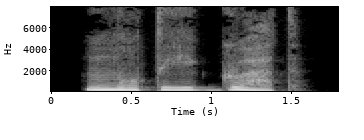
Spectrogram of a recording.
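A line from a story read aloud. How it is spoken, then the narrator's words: Hoarse, frustrated whisper. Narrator (Russian): Сипло, сгорая от неудовлетворенного желания, прошептала Тома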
